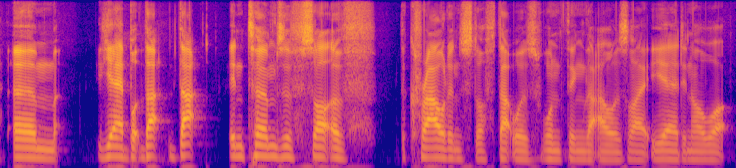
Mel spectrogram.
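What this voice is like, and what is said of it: Bradford English accent. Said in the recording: “I have a Bradford accent”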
